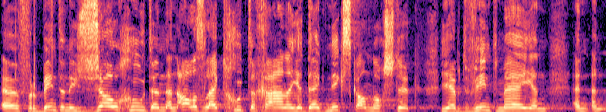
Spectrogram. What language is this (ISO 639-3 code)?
nld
